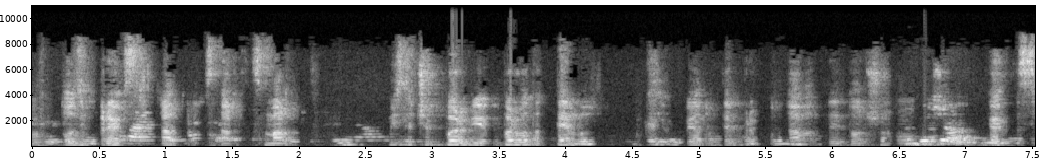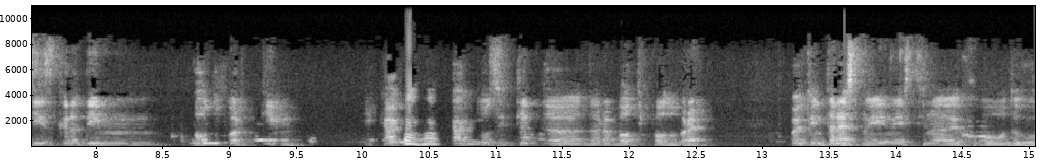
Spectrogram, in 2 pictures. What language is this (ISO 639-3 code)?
bul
